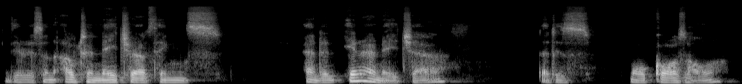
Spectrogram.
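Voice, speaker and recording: A man leading a guided meditation as a spiritual teacher, speaking in measured, deliberate short phrases with long pauses and formal, contemplative wording. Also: lowish voice, steady tone, a little mellow, breathy edge. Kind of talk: guided meditation, slow spoken instruction.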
